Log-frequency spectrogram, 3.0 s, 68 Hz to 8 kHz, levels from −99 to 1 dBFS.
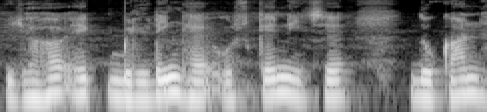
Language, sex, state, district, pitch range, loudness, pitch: Hindi, male, Gujarat, Valsad, 125-145 Hz, -15 LUFS, 130 Hz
